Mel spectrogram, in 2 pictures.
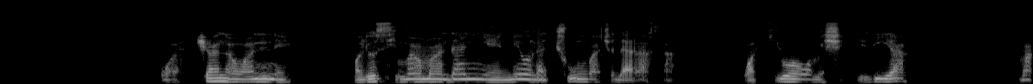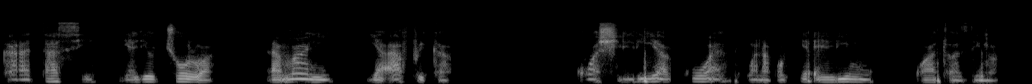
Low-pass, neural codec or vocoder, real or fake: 7.2 kHz; codec, 16 kHz, 8 kbps, FunCodec, trained on LibriTTS, 25 frames a second; fake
